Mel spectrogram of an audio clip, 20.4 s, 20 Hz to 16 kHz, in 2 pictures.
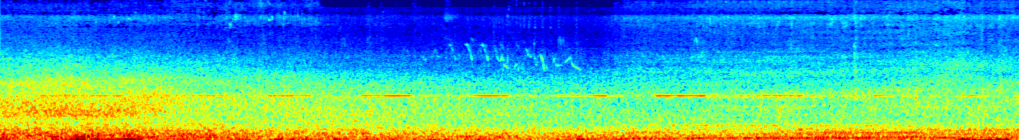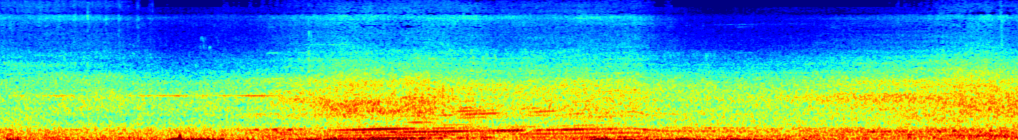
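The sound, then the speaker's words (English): A faint, thin electronic beep from a pedestrian crossing audible signal, pressed by a pedestrian at an intersection in Southern California around 7:30 in the morning, about 68 degrees with a breeze, holds steady for several seconds over the low rumble of street traffic, with vehicles passing near the end. “Not sure if you're able to hear that little beep, but that was one of the pedestrians pressing the audible signal buzzer.”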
